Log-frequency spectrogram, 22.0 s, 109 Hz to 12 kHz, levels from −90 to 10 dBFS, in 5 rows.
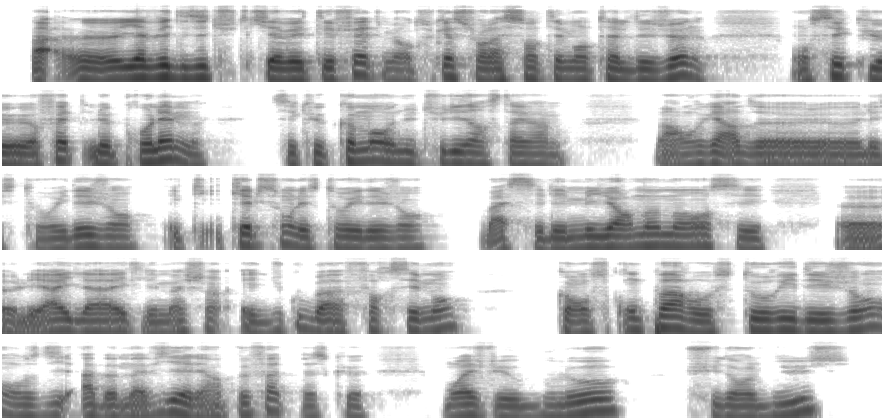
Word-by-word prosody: Bah, - - +4
heu, 125 +1 +5
il 130 - +6
y 140 - +11
avait 140 +1 +8
des 130 0 +2
études 140 - -1
qui - - +3
avaient 120 -1 +7
été 125 +1 +1
faites, 165 +1 +1
mais 120 - -4
en 115 - -4
tout 115 +6 -16
cas 150 - +3
sur 135 -4 -2
la 120 - +3
santé 125 +2 -1
mentale 120 -1 +1
des 120 0 +2
jeunes, 145 0 +4 0.4
on 115 - -3
sait 150 +6 +2
que, 130 - -4
heu, 115 -1 +5
en 115 - 0
fait 150 +5 +1
le 120 - +3
problème, 135 -3 +3 0.3
c'est 120 - -5
que, 120 +2 -3
comment 145 +6 +2
on 130 -1 +1
utilise 130 +1 -1
Instagram? 115 -1 -3 0.5
Bah, - - -4
on 110 - -4
regarde, 120 -2 -1
heu, 110 -1 0
les 110 0 -3
stories 105 +1 -6
des 130 +1 +2
gens 125 -1 -5
et - - -8
qu 105 - -15
quelles 145 -2 +3
sont 150 +2 -4
les 120 - +2
stories 120 0 -1
des 115 0 0
gens? 115 +1 -7 0.2
Bah, 110 - -3
c'est 110 0 -6
les 110 - +1
meilleurs 125 +2 +2
moments, 140 0 0
c'est, 115 -4 -5 0.3
heu, - - -2
les - - -1
highlights, 125 -1 0
les 115 - -4
machins 120 0 -6
et 115 - -2
du 115 +3 -8
coup 150 - -8
bah, 125 -3 0
forcément, 135 +6 -4 0.4
quand 120 - -2
on 115 - 0
se 120 - -16
compare 140 0 +2
aux 115 - +2
stories 130 +3 +1
des 125 -1 +2
gens, 140 +5 0
on 120 -4 -3
se 115 - -10
dit: 130 - -7
«Ah 120 - -1
bah 115 - -2
ma - - -2
vie 150 +3 -1
elle 135 -5 +3
est - - -2
un - - -5
peu 130 - -5
fade, 160 +4 -5
parce 110 0 -8
que 110 -1 -9 0.4
moi 120 +2 0
je 115 - -6
vais 115 - -5
au 110 - -1
boulot, 135 +10 0 0.3
je - - -17
suis 120 - -7
dans 115 -1 -1
le 110 - -3
bus. 140 +10 -4
120 Hz, 270 wpm, -24 LUFS, 115-135 Hz, 0.5 s, y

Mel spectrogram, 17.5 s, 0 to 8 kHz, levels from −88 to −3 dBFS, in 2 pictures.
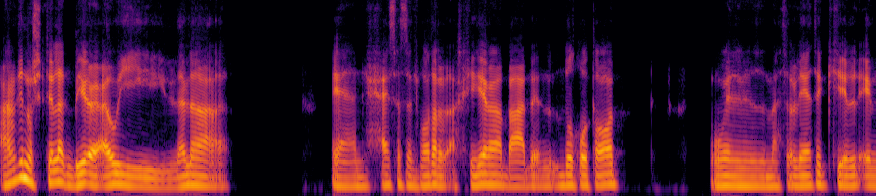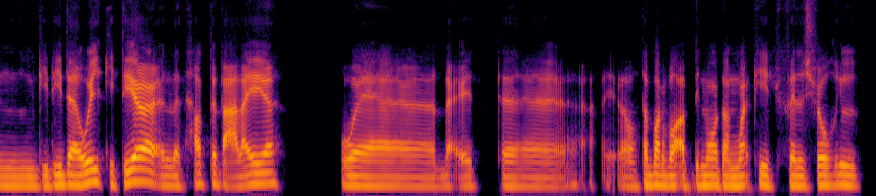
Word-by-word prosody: عندي 140 - +3
مشكلة 140 - +4
كبيرة 115 +1 +4
أوي، 115 +2 +4 0.4
اللي 90 +3 -5
أنا 105 -3 +1 1.0
يعني 100 0 -3
حاسس 110 +2 -4
الفترة 105 +2 0
الأخيرة 115 +2 0
بعد 100 -1 0
الضغوطات، 110 +2 0 1.0
والمسؤوليات 105 +1 -2
الك 110 -1 -4
الجديدة 105 +1 0
والكتيرة 140 +2 +4
اللي 105 0 -2
إتحطت 115 +4 -2
عليَّ، 120 +7 +3 0.6
وبقيت 100 -2 -2 1.4
يُعتبر 110 +4 0
باقضي 105 0 0
معظم 110 -1 +1
وقتي 110 0 -1
في 100 +3 -6
الشغل، 110 +1 0
105 Hz, 90 wpm, -24 LUFS, 100-115 Hz, 1.4 s, مشكلة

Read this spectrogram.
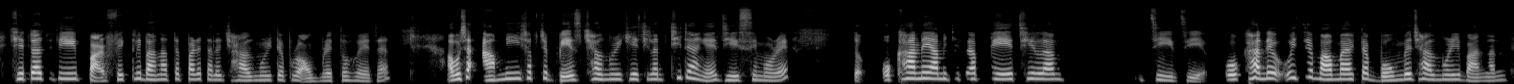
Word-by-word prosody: সেটা 260 +1 +4
যদি 260 +2 -5 0.3
perfectly 225 - +1
বানাতে 230 +2 0
পারে 235 +1 +1
তাহলে 215 -2 -5
ঝালমুড়িটা 195 +3 -4
পুরো 195 -2 -3
অমৃত 170 +4 -8
হয়ে 165 -3 -6
যায়। 175 - -8 0.6
অবশ্য 245 - +6 0.2
আমি 230 +6 0 0.2
সবচেয়ে 285 -5 -3
best 205 +3 +3
ঝালমুড়ি 240 -1 -1
খেয়েছিলাম 245 0 -2
চিটাগাং-এ, 275 - -1
GEC 195 -1 -3 0.2
মোড়ে। 180 +1 -3 0.7
তো - - -2 0.3
ওখানে 275 0 +5
আমি 260 - -2
যেটা 255 +1 -1 0.2
পেয়েছিলাম 250 0 +1 1.0
জি, 220 - -4 0.2
জি। 165 - -8 0.4
ওখানে 270 +4 +4 0.2
ওইযে 305 +3 -2
মামা 230 +1 +6
একটা 260 +2 -1
বোম্বে 195 +7 +1
ঝালমুড়ি 225 -2 -1
বানান। 175 +3 -4
230 Hz, 135 wpm, -22 LUFS, 195-255 Hz, 1.0 s, অবশ্য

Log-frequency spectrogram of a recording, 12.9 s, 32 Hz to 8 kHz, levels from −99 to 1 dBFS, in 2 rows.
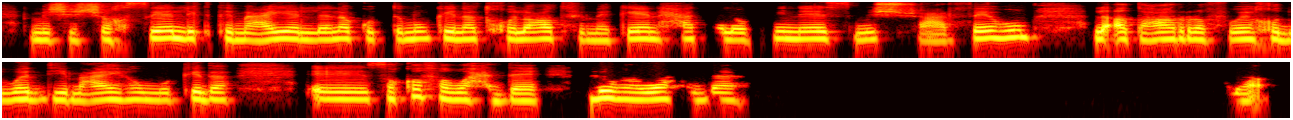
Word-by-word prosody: مش 195 0 -3
الشخصية 200 +4 +1
الاجتماعية 215 -2 +2
اللي 200 0 0
أنا 220 +1 +2
كنت 205 -2 -8
ممكن 215 0 +1
أدخل 210 0 -1
أقعد 215 +1 +3
في 195 - -11
مكان 210 +4 -1
حتى 215 +1 -7
لو 190 - +1
في 225 - -1
ناس 215 -1 0
مش 200 +2 -4
عارفاهم، 230 +7 0 0.3
لأ - - +6
أتعرّف 205 0 0
وآخُد 205 -2 0
وادّي 200 0 0
معاهم 195 +2 -1
وكده، 200 +1 0 0.4
آآ، 205 -1 +2
ثقافة 215 +3 0
واحدة، 180 -2 -1 0.3
لغة 215 -3 +6
واحدة 200 -2 0 2.4
لأ. - - -1
205 Hz, 135 wpm, -23 LUFS, 195-215 Hz, 2.4 s, لأ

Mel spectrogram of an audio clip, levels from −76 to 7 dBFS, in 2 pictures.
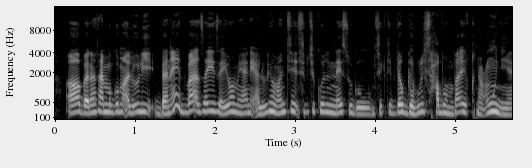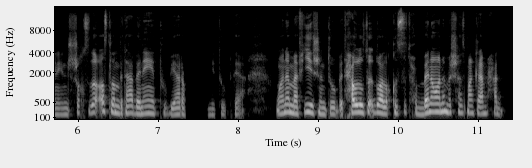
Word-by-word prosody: آه 210 +3 +5
بنات 210 +1 +4
عمي 220 -1 +4
جم 220 0 -2
قالوا 195 +4 +1
لي، 230 -3 -1
بنات 180 +1 +1
بقى 230 +1 +3
زيي 240 +1 0
زيهم 215 +2 0
يعني، 195 +1 -3
قالوا 170 +4 -2
لي: 240 - +4
"هو 195 - 0
أنتِ 230 +4 -2
سِبتِ 225 0 -5
كل 225 -1 -1
الناس 210 +1 -2
وج 205 - -5
ومسكتِ 170 +3 -3
في 210 - -6
ده؟" 215 +2 +2
وجابوا 195 -2 +1
لي - - -3
أصحابهم 205 -5 -1
بقى 210 +4 -1
يقنعوني 215 -3 0
يعني، 155 0 -6
إن 160 - -10
الشخص 195 +5 -8
ده 210 - 0
أصلًا 210 -4 0
بتاع 190 +1 -2
بنات 185 0 -3
وبيعرف 165 0 -5 0.3
بنات 155 - -17
وبتاع، - - -15 0.4
وأنا 220 - -1
ما 190 -4 +3
فيش 205 +1 0
"أنتم 170 0 -5
بتحاولوا 205 +4 +5
تقضوا 205 0 +2
على 180 - +4
قصّة 200 +3 +1
حبنا 195 +6 +2
وأنا 230 +1 +4
مش 220 0 -2
هاسمع 195 -1 -4
كلام 180 -1 -1
حد." 180 -2 -9
200 Hz, 270 wpm, -25 LUFS, 180-220 Hz, 0.4 s, آه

